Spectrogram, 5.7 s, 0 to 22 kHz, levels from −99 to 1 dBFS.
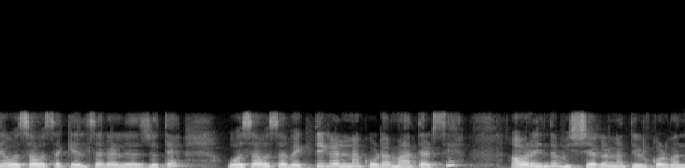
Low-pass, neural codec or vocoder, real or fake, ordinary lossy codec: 7.2 kHz; none; real; none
